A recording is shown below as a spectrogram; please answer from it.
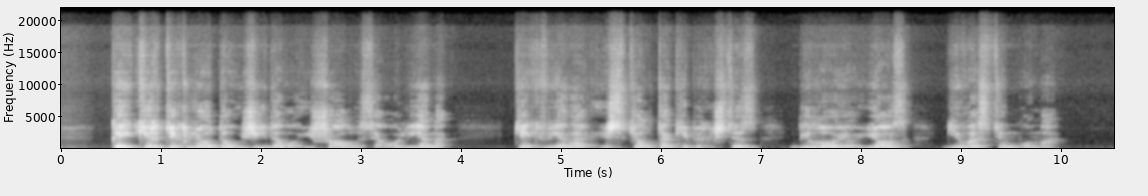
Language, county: Lithuanian, Kaunas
